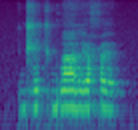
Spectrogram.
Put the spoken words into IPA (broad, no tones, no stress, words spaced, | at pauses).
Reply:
d͡ʒøt͡ʃbwã lʏħʏ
